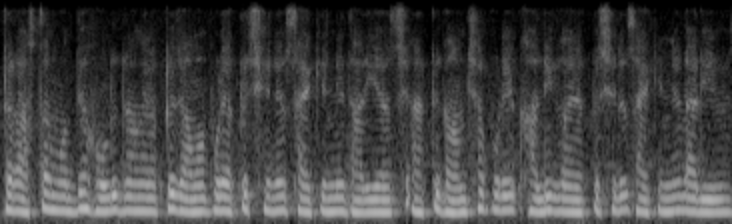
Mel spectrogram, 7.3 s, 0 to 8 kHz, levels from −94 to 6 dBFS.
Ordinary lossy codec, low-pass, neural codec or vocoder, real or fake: Opus, 16 kbps; 7.2 kHz; none; real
